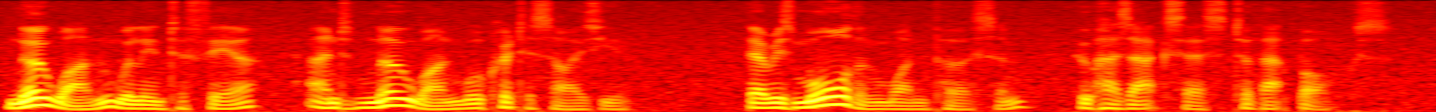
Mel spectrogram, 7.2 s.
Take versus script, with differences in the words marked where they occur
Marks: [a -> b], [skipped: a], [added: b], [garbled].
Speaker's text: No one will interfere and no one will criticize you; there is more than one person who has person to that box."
No one will interfere and no one will criticize you; there is more than one person who has [person -> access] to that box."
